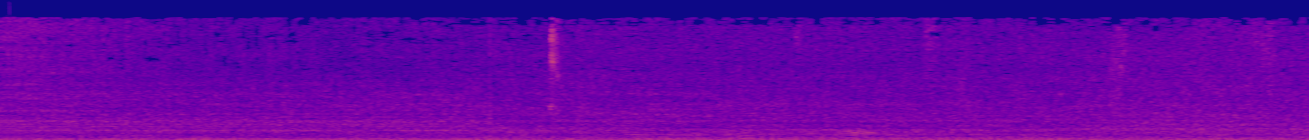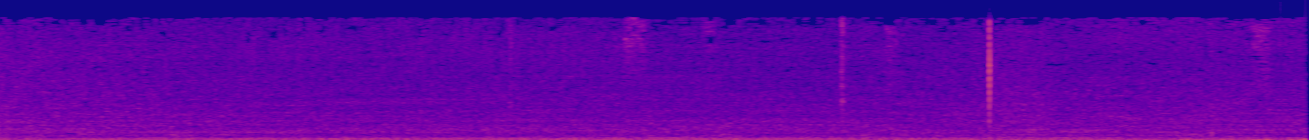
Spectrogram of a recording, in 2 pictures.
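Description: Steady road and engine noise heard inside a car's cabin, with a few faint clicks.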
